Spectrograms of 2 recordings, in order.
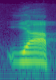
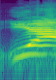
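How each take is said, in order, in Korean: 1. 이 외침은 약하고 힘이 없어요. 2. 이 외침은 크고 힘이 넘쳐요. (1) "이러면 안 된다고" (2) "이래야 되는데"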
